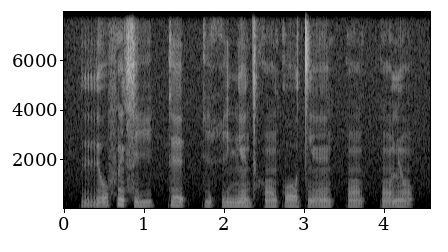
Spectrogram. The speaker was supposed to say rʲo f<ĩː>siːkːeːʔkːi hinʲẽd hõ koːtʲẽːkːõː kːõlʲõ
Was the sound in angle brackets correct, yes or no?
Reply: no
